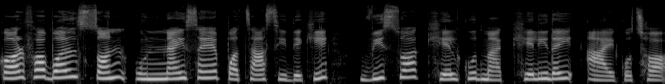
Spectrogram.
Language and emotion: Nepali, neutral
